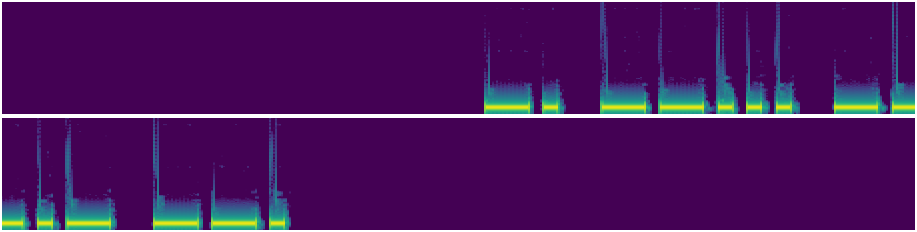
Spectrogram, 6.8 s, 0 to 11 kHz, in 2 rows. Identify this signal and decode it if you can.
Morse code, heard as a keyed tone, about 22 wpm, 700 Hz. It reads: N7QG
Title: USA Call Signs - 4 Characters - Repeated 2x - 22wpm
